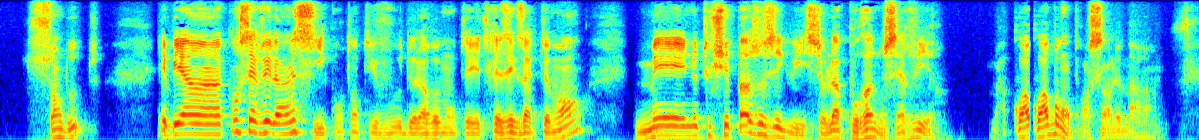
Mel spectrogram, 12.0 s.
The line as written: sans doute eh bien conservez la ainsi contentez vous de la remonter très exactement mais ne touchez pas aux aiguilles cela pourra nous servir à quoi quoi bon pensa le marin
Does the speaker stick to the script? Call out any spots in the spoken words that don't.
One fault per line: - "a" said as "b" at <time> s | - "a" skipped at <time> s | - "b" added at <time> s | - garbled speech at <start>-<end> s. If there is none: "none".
none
